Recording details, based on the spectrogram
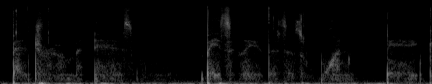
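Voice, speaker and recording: A woman talks against loud background noise. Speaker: vlogger. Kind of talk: casual vlog chat. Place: home room. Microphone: handheld.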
